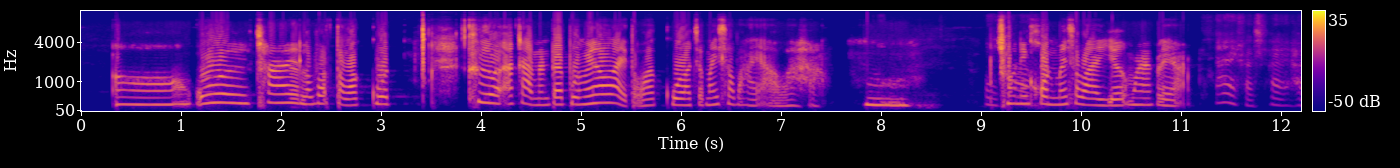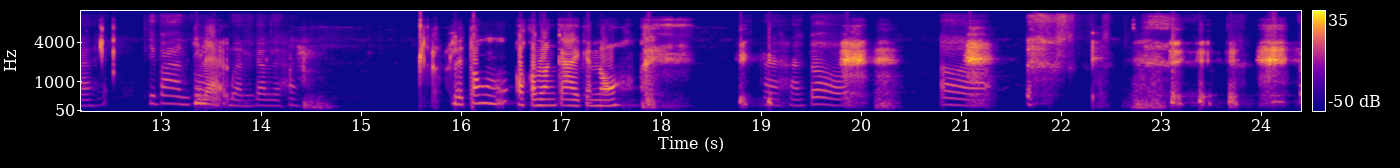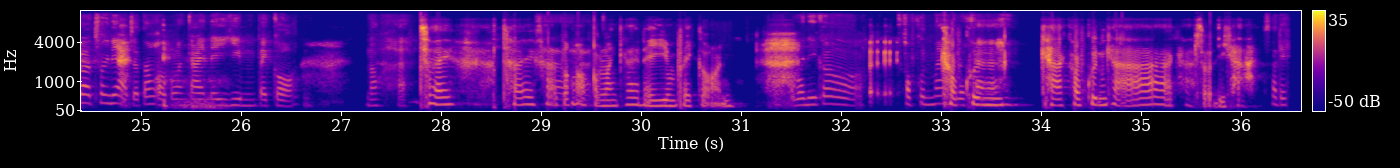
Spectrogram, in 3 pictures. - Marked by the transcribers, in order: tsk; distorted speech; static; other background noise; mechanical hum; chuckle; chuckle; laugh; tapping; chuckle
- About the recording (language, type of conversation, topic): Thai, unstructured, ระหว่างการออกกำลังกายในยิมกับการออกกำลังกายกลางแจ้ง คุณคิดว่าแบบไหนเหมาะกับคุณมากกว่ากัน?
